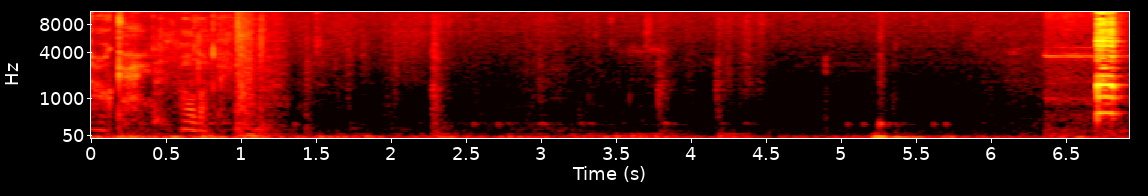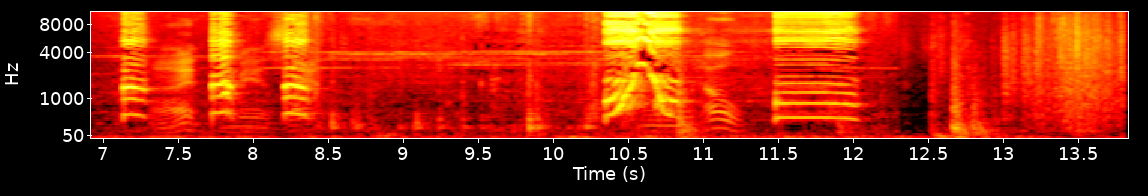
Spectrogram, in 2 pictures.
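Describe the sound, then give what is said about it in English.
A rubber chicken toy lets out a series of loud, shrill squawks in quick bursts, with a longer squeal near the end, while quiet whispery voices murmur in the background. “please hand me rubber chicken.”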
